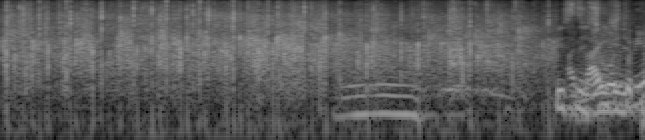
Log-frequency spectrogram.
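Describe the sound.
An audience claps steadily for several seconds for a question from an audience member, a dense, even wash of applause, with a few voices briefly calling or cheering over it near the end.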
